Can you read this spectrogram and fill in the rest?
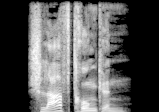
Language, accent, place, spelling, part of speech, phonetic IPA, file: German, Germany, Berlin, schlaftrunken, adjective, [ˈʃlaːfˌtʁʊŋkn̩], De-schlaftrunken.ogg
- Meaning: drowsy, sleep-drunk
